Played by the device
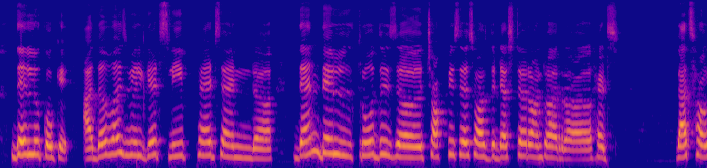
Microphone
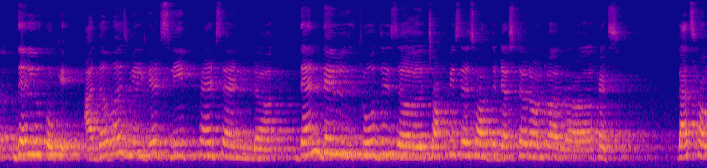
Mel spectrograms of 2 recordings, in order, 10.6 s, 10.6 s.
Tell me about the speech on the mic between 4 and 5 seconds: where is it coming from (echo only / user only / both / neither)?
echo only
